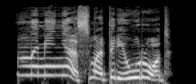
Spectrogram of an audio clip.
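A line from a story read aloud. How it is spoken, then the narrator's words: Shrieking woman. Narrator (Russian): Взвизгнула недавняя пленница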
